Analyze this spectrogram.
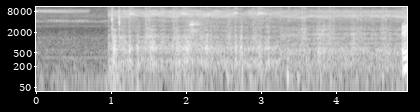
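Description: A gas torch roars steadily.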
